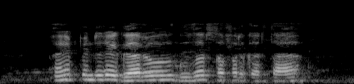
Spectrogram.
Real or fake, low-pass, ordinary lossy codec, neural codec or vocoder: real; 7.2 kHz; AAC, 48 kbps; none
